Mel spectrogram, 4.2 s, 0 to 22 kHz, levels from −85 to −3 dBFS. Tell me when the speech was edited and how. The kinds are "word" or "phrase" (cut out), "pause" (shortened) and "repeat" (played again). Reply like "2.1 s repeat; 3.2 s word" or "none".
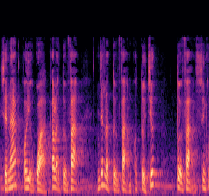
none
